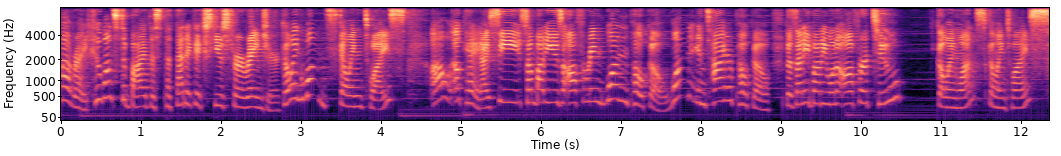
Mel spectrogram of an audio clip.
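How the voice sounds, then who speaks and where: A put-on character voice, high-pitched and at a moderate pace, over faint music in the background. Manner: brisk, showy.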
